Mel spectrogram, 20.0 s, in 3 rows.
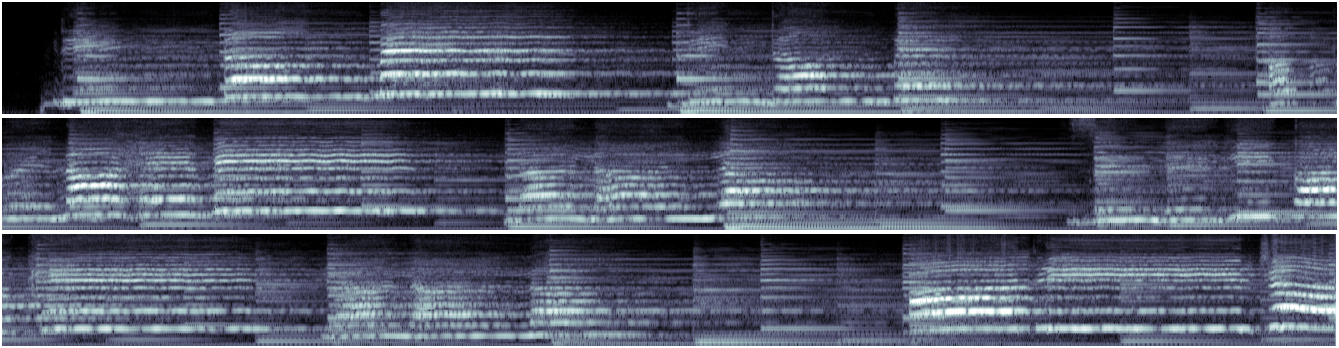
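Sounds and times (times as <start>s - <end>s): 
nursery rhyme song: 0.0s - 20.0s.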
